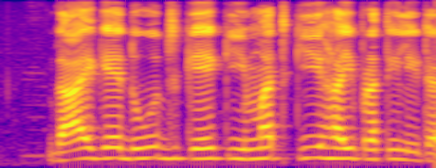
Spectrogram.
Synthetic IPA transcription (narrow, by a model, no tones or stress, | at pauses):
ɡaːjk̬ed̪uːd̪ʱkekiːmət̪kiɦɐipɾət̪iliːʈə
